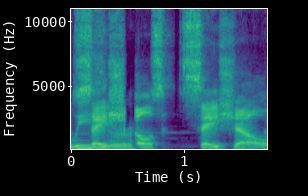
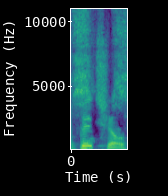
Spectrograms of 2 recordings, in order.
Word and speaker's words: Seychelles: I don't want to mispronounce it. The Seychelles. Seychelles.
